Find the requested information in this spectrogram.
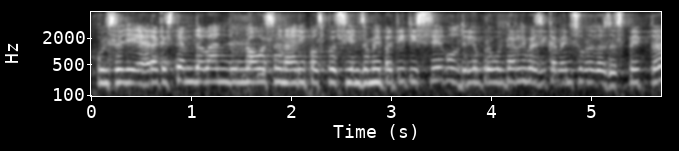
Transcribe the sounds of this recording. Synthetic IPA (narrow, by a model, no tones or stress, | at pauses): kunsəʎeaɾəkəst̪ɛmd̪əβand̪unːɔwəsənaɾipəlˠspəsienzəmejpət̪it̪iseβulˠd̪ɾiəmpɾəɣunt̪aɾliβ̞azikəmensoβɾəðəzəspek̚t̪ə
